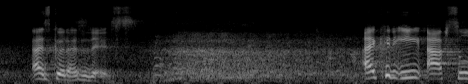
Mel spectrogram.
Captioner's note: laughter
